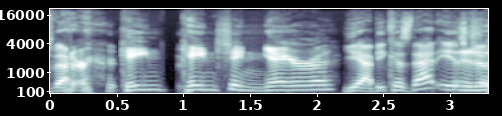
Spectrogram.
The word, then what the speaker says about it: quinceañera: I'm certainly mispronouncing it. Quinceañera.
